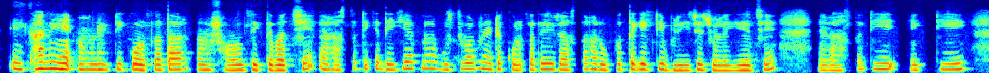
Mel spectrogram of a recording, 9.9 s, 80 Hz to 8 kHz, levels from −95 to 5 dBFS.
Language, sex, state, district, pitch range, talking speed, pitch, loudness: Bengali, female, West Bengal, Kolkata, 210-240 Hz, 160 wpm, 225 Hz, -19 LUFS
